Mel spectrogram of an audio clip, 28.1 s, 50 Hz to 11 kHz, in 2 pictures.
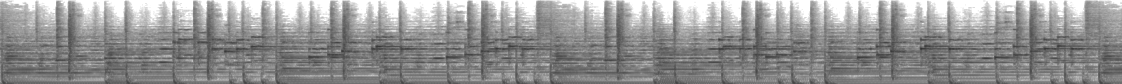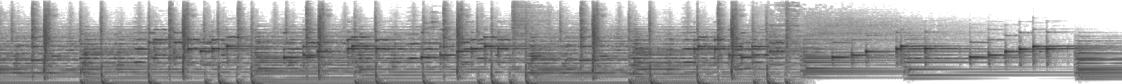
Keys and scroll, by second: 5.6 ctrl+s, 7.8 u, 9.6 =, 17.3 ctrl+c, 18.1 ctrl+v, 21.0 Escape, 25.8 n, 26.3 space.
